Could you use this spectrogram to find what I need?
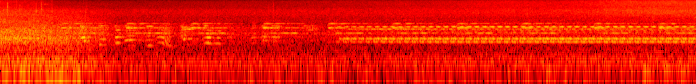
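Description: A railway crossing bell rings rapidly and steadily.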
